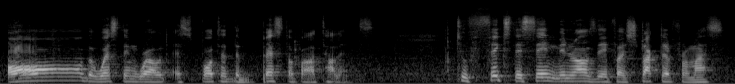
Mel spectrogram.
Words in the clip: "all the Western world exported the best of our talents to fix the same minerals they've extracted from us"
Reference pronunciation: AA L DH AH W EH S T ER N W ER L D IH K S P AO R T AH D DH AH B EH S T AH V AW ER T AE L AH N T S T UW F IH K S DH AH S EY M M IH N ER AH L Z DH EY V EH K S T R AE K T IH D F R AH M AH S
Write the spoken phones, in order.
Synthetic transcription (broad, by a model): AA L DH AH W EH S T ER N W ER L D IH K S P AO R T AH D DH AH B EH S T AH V AW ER T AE L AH N T S T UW F IH K S DH AH S EY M M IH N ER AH L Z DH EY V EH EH S T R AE K T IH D F R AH M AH S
